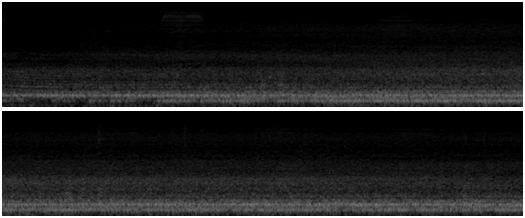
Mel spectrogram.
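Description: Steady machine hum with a low drone joining about a second and a half in. It grows louder over the first two seconds, then holds steady.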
